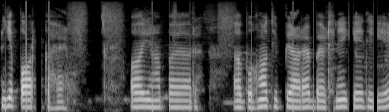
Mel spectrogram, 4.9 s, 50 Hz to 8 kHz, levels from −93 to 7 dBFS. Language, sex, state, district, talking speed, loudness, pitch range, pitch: Hindi, female, Chhattisgarh, Bilaspur, 160 wpm, -21 LUFS, 180-190 Hz, 185 Hz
